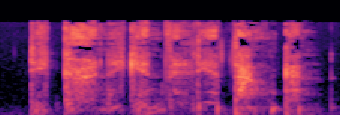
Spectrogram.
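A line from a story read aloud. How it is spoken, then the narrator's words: Whispered. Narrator (German): flüsterte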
